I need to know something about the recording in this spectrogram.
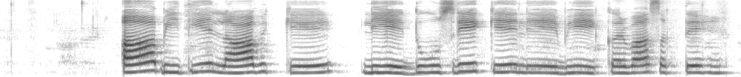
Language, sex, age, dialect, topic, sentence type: Magahi, female, 18-24, Southern, banking, question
